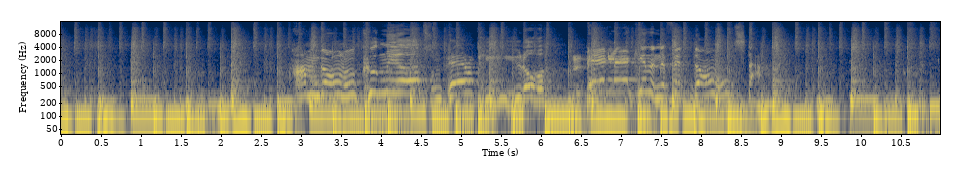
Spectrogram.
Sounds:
funk
pop music
music
exciting music

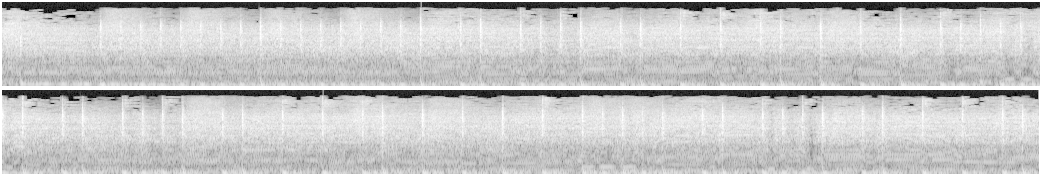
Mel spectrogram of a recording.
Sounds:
guitar
electric guitar
music
plucked string instrument
musical instrument

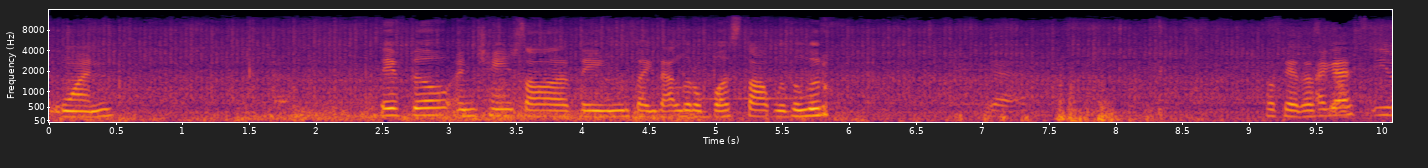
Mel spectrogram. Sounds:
outside, urban or man-made
vehicle
speech

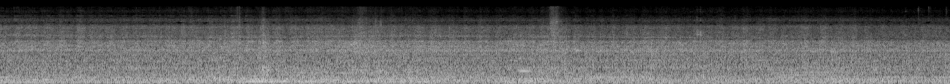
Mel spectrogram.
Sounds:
vehicle
speech

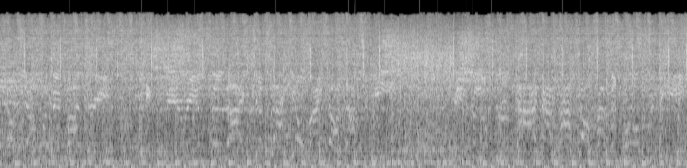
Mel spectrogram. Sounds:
playing bass drum

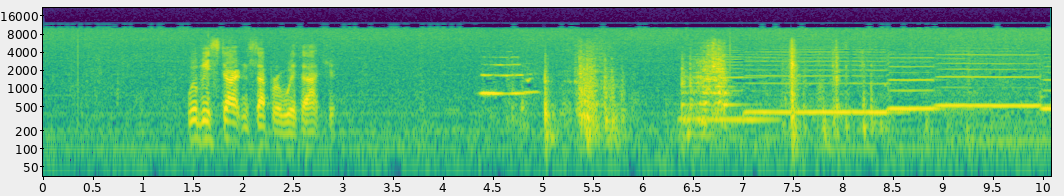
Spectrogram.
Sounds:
speech
music

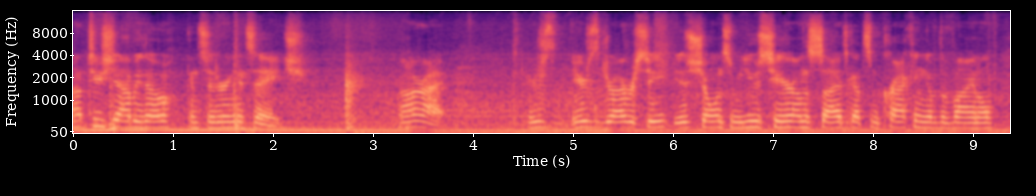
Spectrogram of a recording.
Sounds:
speech

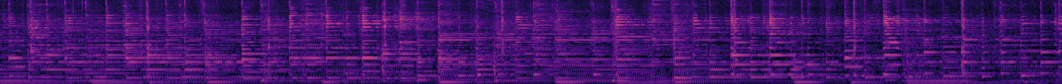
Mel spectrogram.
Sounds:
music

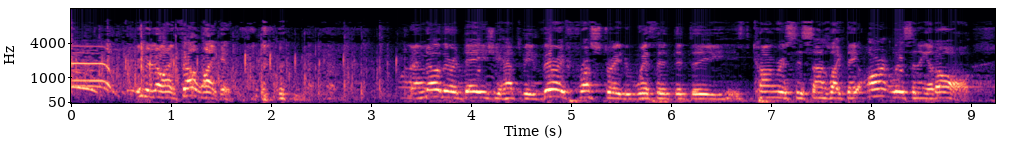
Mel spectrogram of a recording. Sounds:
speech

